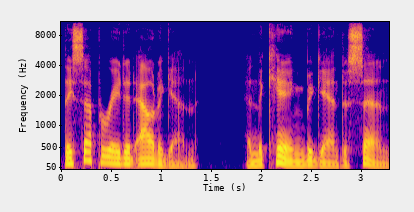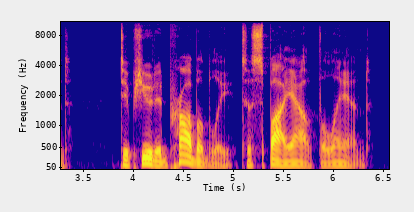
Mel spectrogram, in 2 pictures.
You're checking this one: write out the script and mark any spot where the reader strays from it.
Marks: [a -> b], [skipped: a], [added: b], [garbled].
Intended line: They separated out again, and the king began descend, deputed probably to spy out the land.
They separated out again, and the king began descend, deputed probably to spy out the land.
